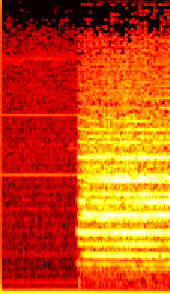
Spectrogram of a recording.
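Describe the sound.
A loud train horn blows as a steady, multi-toned chord that starts about a second in and holds to the end, sounding alone.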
